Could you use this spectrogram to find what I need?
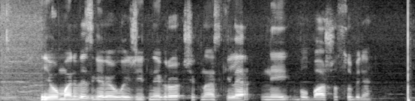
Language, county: Lithuanian, Panevėžys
